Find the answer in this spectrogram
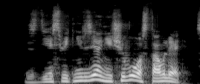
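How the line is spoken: Plain. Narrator (Russian): сказал Славик

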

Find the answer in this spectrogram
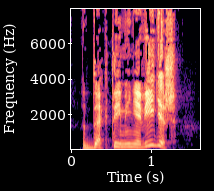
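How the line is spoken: Yelled. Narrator (Russian): заорал я

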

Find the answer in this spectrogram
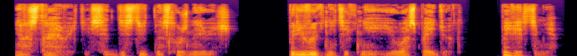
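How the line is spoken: Whisper. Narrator (Russian): Данилов шепнул ему

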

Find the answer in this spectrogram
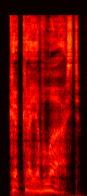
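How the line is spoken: Whispered to himself. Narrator (Russian): прошептал он себе

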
